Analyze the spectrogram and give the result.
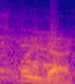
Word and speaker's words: Khuygaa: My name is Koiga. – How do you spell that? – K-H-U-Y-G-A-A.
